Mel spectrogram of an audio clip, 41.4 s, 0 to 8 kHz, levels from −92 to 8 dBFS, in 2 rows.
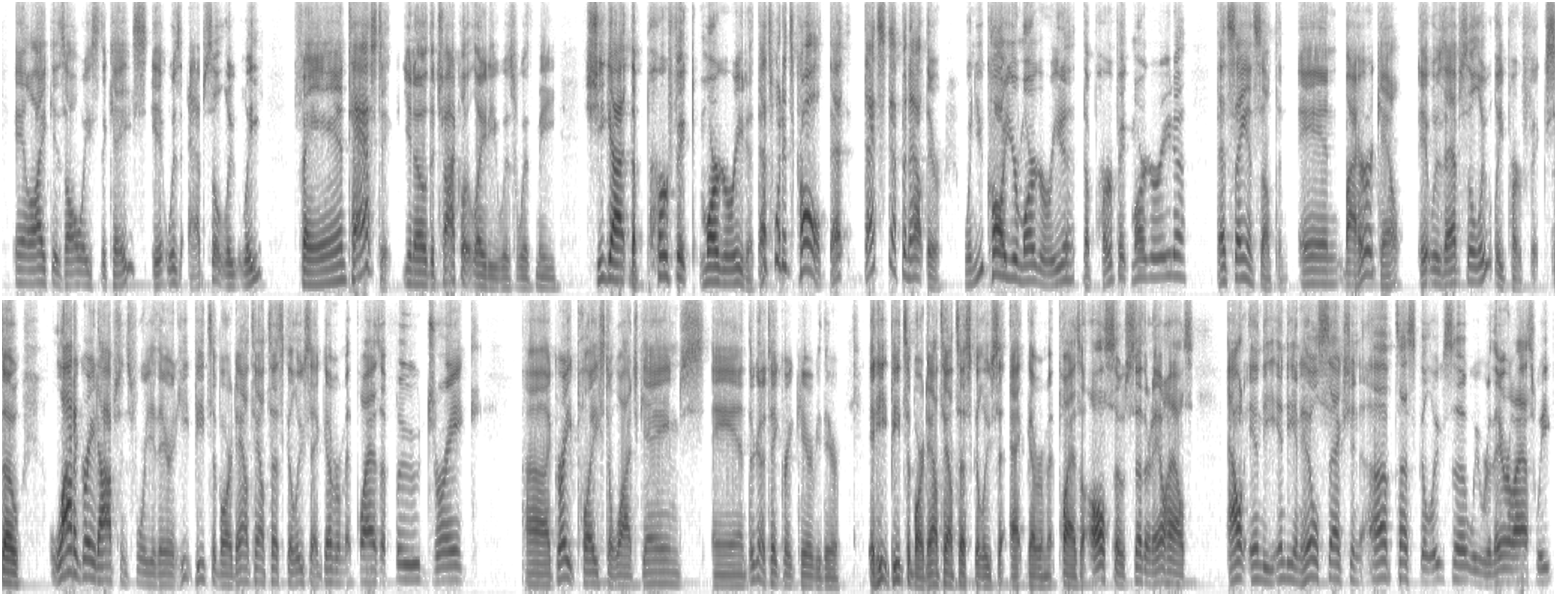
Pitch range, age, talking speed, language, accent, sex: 115-155 Hz, 40-59, 165 wpm, English, American, male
